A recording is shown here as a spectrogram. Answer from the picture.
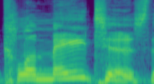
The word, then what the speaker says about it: clematis: It is supposed to be called clematis. That is actually how you pronounce it.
